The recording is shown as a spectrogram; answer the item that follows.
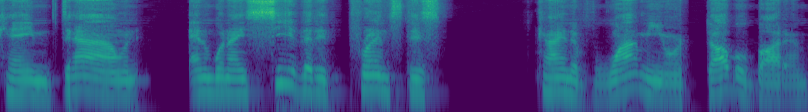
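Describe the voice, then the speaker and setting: A man with a Colombian accent speaks at a fairly slow pace. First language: Spanish. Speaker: forex trader. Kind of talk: webinar presentation. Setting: online webinar. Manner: animated.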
